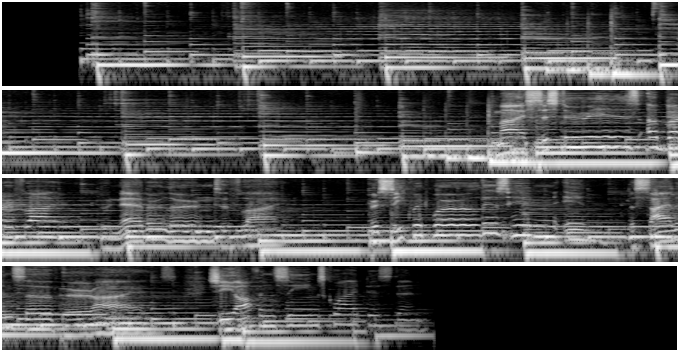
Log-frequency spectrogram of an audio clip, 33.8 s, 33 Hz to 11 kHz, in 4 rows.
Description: • Audiobook • 00 hrs, 48 mins
Keywords Children disabilities, Down syndrome, Emotions, Feelings, Friendship, New Release, Special needs, Stories with Music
